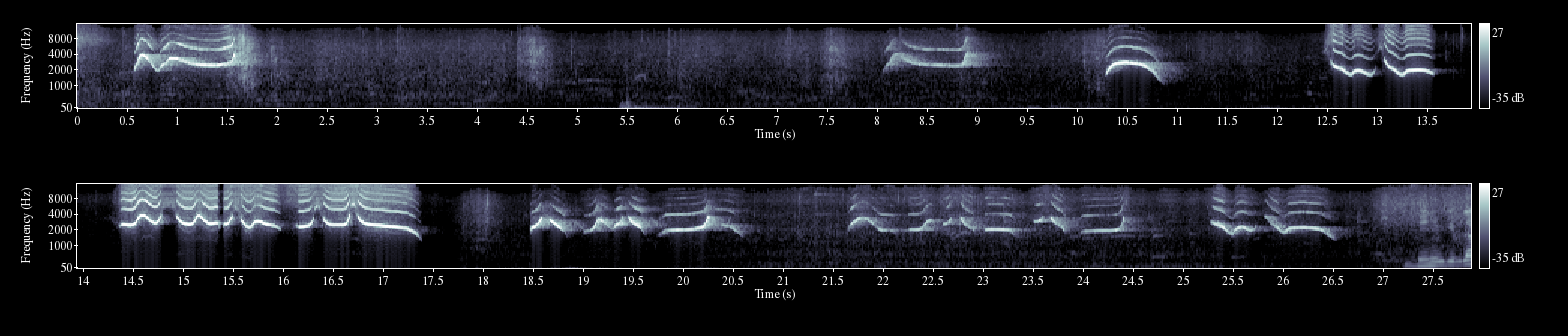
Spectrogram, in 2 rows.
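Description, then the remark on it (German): Loud, piercing human whistles in varied melodic phrases, swooping and gliding up and down, delivered in bursts with short pauses like spoken sentences, over faint outdoor background noise: the Turkish whistled bird language performed by a 16-year-old boy from the village of Kuschköy. “Auch … hat die Vogelsprache in der Vereinsschule gelernt.”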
